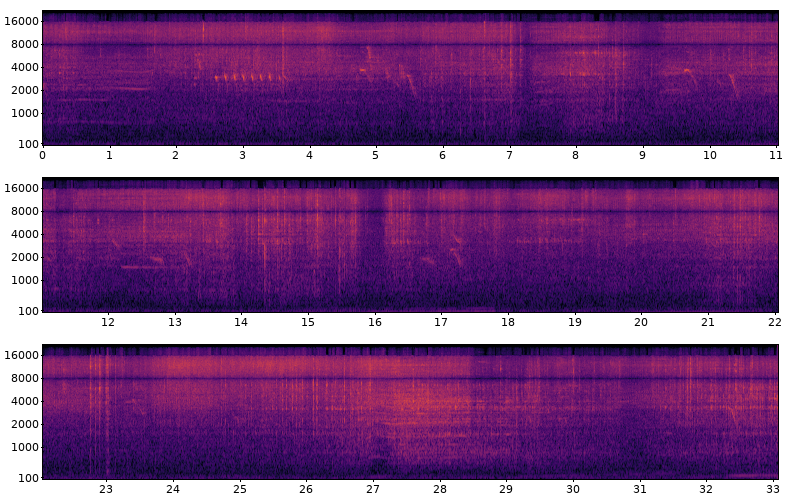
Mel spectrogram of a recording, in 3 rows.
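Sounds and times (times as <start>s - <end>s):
small birds chirping: 1.3s - 6.4s, 9.3s - 14.0s, 16.4s - 26.2s.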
